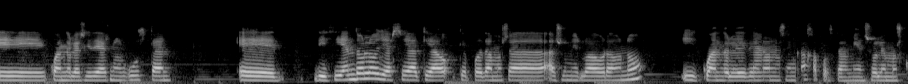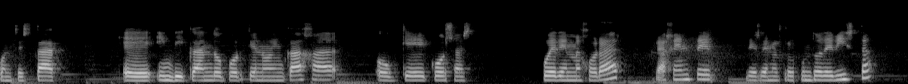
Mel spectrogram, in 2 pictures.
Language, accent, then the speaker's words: Spanish; Madrid, Community of Madrid, Spain; now in Asturias, Spain; donde nosotros vivimos es en Asturias, pero yo soy de Madrid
